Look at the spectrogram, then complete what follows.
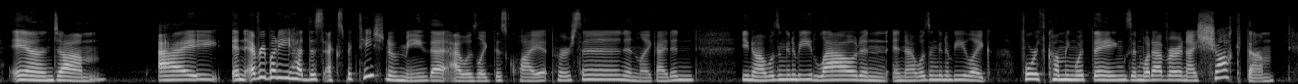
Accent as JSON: {"language": "English", "country": "United States", "said": "I'm Arab American and I'm a Muslim"}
